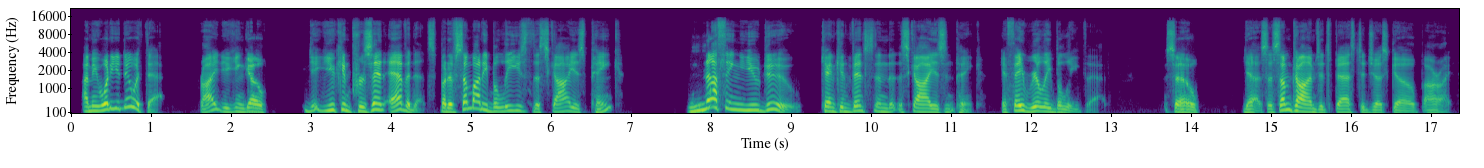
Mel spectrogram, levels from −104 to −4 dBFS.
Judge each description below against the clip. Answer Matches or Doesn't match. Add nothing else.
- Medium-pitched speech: Matches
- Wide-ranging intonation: Matches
